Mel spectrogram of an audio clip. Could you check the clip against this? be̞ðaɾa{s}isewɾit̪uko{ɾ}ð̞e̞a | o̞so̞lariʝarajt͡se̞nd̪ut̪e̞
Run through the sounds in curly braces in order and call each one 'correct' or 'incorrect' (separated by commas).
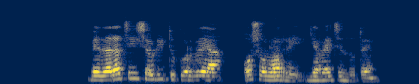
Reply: incorrect, correct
